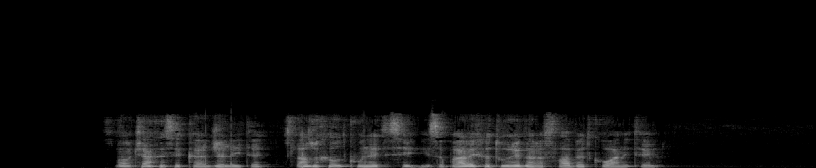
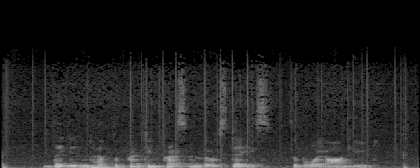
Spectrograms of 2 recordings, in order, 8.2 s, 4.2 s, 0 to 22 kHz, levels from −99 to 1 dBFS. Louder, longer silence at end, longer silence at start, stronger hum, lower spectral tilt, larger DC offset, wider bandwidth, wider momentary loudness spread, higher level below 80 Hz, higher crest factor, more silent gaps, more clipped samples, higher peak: second, -43 LUFS vs -31 LUFS; first, 1.55 s vs 0.1 s; first, 1.15 s vs 0.05 s; neither; second, -4.5 dB/octave vs -8 dB/octave; neither; second, 7.2 kHz vs 14 kHz; second, 13 LU vs 16 LU; second, -80 dBFS vs -60 dBFS; about the same, 20 dB vs 16 dB; neither; neither; second, -24 dBFS vs -16 dBFS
